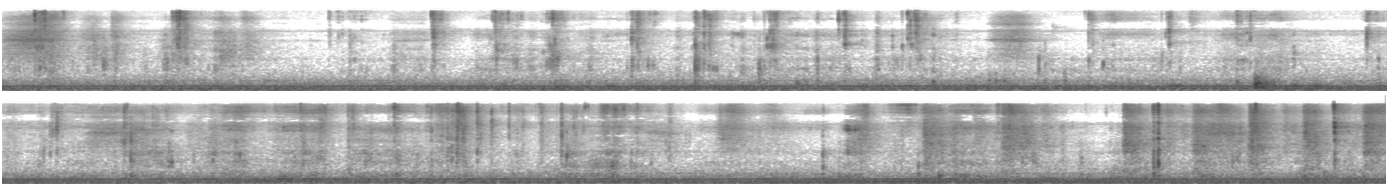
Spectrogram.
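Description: A man chewing big mouthfuls of a Burger King Triple Whopper with his mouth closed, close to the microphone: a run of irregular wet mouth clicks. A steady low hum runs underneath, and one sharper click stands out about nine seconds in.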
